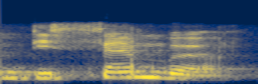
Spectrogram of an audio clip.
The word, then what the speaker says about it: December: C in the middle too. Sounds S. So, December. December.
